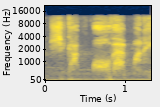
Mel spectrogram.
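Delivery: soft breathy whisper. Real, not acted. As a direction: whisper it like a secret. Whispered aside.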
